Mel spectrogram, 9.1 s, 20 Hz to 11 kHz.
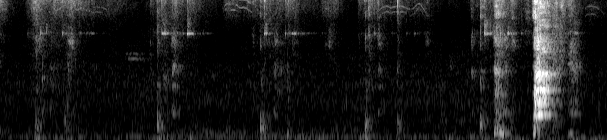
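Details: A 165-day-old Lhasa Apso puppy at play gives a single loud, sharp bark near the end, after scattered clicks, rustling and small thumps from handling and play.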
